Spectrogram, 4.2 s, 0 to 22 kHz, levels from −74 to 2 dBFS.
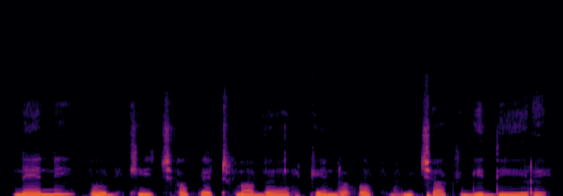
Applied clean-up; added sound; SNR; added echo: neural mask model Resemble Enhance denoiser.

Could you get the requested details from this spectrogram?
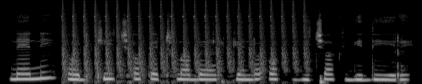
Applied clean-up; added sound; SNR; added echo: classical method Wiener filter.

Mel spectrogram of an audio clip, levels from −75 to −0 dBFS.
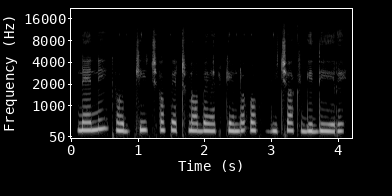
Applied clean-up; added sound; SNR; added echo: neural mask model DeepFilterNet 3.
